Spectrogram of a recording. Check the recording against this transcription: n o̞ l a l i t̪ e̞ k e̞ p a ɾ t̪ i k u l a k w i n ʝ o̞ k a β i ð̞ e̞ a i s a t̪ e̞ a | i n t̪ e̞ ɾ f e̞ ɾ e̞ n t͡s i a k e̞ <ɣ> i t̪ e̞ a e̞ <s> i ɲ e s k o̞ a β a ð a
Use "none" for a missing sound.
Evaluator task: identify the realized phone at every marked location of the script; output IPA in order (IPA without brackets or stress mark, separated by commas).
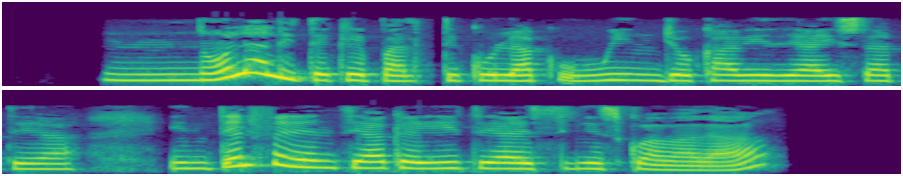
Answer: ɣ, s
